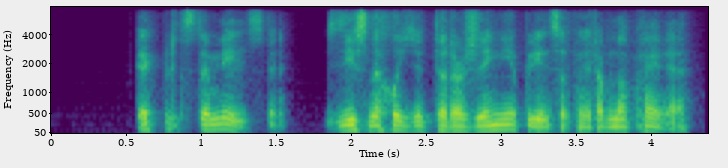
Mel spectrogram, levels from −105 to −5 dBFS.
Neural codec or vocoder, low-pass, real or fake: codec, 16 kHz, 0.5 kbps, FunCodec, trained on Chinese and English, 25 frames a second; 7.2 kHz; fake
